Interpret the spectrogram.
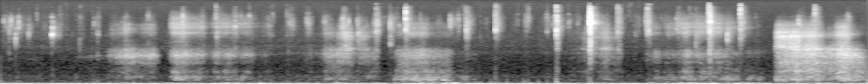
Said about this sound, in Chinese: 呼吸声好重，别紧张，没关系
